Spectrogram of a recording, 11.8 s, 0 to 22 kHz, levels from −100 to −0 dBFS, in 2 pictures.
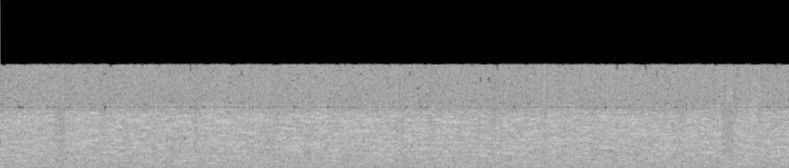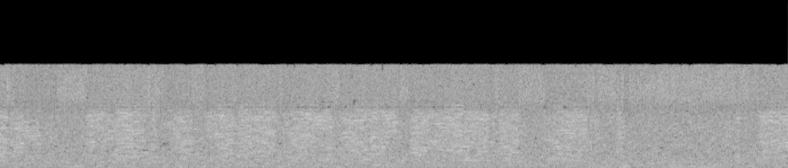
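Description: No technical faults can be heard in this speech recording. There are no events to place in time, so there is nothing to list.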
